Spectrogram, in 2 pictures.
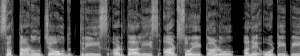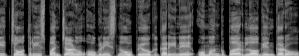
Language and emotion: Gujarati, neutral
